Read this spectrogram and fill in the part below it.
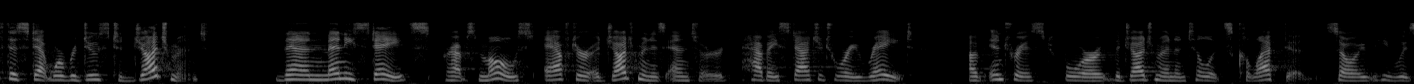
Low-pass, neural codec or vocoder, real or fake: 7.2 kHz; none; real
